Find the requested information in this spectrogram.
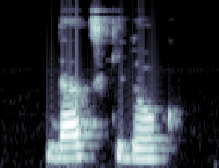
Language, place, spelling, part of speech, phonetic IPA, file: Russian, Saint Petersburg, датский дог, noun, [ˈdat͡skʲɪj ˈdok], LL-Q7737 (rus)-датский дог.wav
- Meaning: Great Dane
